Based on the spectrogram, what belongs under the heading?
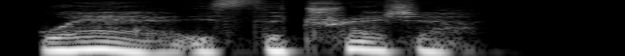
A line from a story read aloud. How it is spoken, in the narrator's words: said the girl, rather breathlessly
